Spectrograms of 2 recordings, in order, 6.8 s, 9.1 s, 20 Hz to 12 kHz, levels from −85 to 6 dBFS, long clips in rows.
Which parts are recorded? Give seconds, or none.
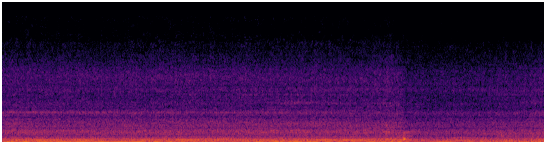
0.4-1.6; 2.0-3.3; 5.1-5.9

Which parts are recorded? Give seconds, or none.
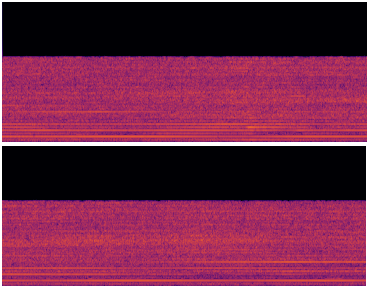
0.0-9.1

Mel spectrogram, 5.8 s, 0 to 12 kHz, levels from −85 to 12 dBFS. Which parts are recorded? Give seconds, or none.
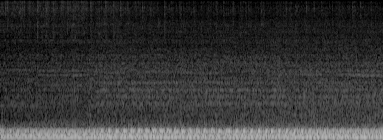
0.0-1.0; 3.4-4.0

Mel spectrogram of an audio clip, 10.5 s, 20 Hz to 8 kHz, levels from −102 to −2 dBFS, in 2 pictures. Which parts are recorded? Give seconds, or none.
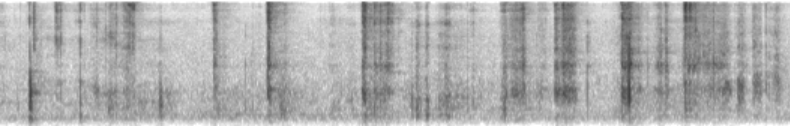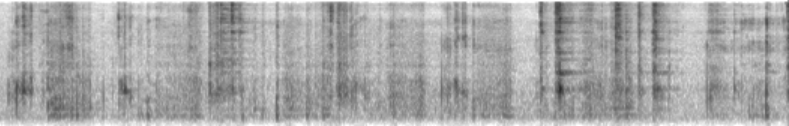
1.5-2.3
